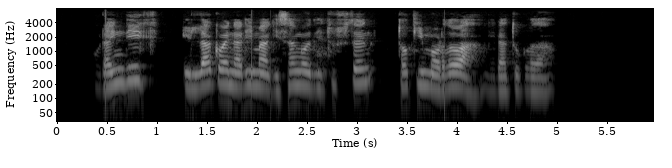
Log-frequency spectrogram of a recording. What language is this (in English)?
Basque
